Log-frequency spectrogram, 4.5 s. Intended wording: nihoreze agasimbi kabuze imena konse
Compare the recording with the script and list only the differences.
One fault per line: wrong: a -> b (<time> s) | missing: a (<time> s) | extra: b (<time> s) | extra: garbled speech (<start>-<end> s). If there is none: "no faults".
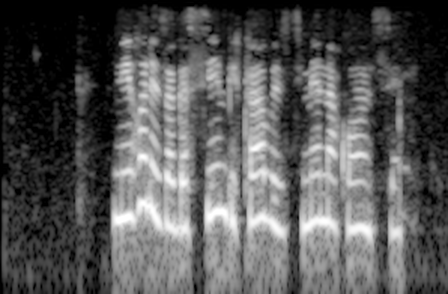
no faults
